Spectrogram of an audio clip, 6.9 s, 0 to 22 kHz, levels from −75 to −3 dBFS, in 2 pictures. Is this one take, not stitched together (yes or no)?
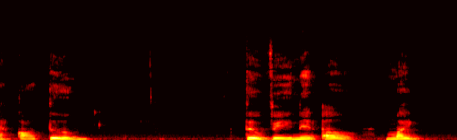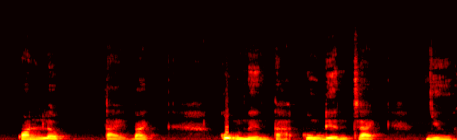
yes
